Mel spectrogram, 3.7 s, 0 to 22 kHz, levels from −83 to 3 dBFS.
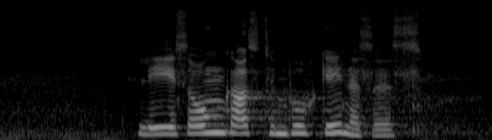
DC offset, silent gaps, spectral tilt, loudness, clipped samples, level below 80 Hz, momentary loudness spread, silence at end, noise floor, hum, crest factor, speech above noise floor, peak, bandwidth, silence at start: under 0.1%; none; -5.5 dB/octave; -42 LUFS; under 0.1%; -78 dBFS; 16 LU; 0.45 s; -68 dBFS; none; 20 dB; 27 dB; -24 dBFS; 16 kHz; 0.05 s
